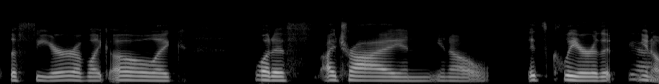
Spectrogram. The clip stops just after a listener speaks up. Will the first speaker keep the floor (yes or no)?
yes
